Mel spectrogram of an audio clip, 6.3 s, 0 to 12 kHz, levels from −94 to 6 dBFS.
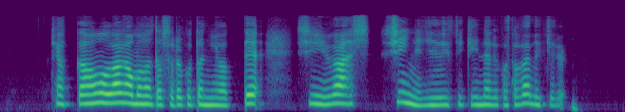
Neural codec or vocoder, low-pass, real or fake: codec, 16 kHz, 1 kbps, FunCodec, trained on Chinese and English, 50 frames a second; 7.2 kHz; fake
